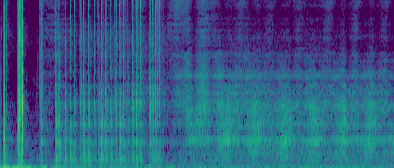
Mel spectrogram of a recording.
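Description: Long nails scratch and rub slowly across a large, thick, solid end-grain hardwood butcher block cutting board. The first couple of seconds bring quick, sharp, bright rasping strokes. These give way to softer, steady, rhythmic rubbing sweeps across the wood.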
